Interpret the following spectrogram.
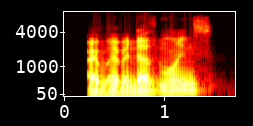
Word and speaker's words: Des Moines: Both L Both S's are silent. Look it up. I looked it up. It's Des Moines.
